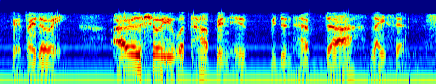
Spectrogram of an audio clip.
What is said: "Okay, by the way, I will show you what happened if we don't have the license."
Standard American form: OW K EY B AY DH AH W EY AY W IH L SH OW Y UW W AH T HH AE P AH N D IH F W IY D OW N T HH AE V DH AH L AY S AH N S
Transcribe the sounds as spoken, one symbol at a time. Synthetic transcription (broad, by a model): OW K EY B AY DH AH W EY AY W IH L SH OW Y UW W AH T HH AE P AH N IH F W IY D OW N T HH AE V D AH L AY S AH N S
